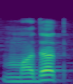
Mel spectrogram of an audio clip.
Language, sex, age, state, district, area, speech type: Kashmiri, male, 30-45, Jammu and Kashmir, Anantnag, rural, read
